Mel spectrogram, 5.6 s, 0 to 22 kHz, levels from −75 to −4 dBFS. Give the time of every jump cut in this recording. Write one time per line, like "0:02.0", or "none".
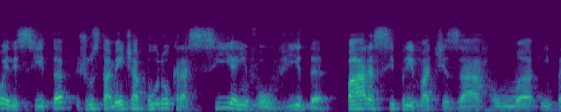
0:03.4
